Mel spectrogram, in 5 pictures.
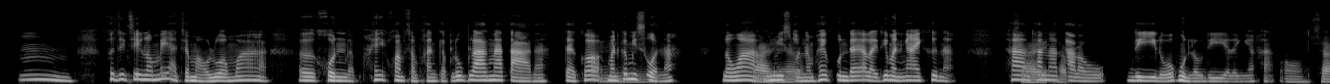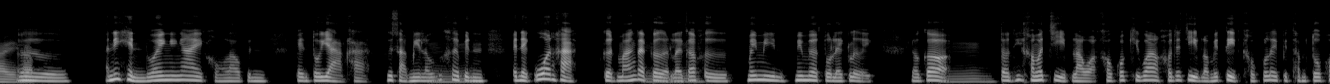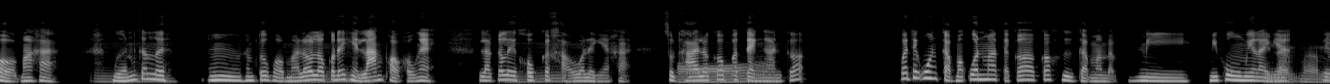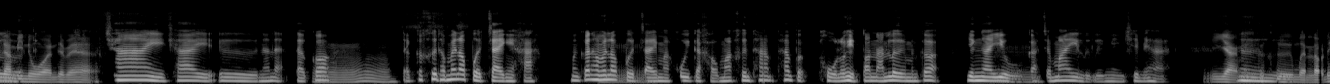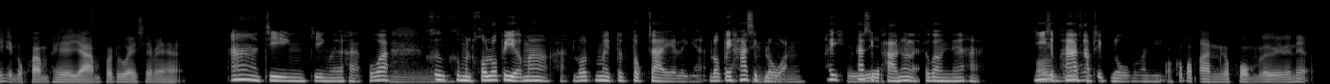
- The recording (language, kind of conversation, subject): Thai, unstructured, การออกกำลังกายช่วยเปลี่ยนแปลงชีวิตของคุณอย่างไร?
- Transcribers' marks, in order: distorted speech; tapping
